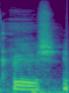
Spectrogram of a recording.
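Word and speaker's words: Piyush: His real name is like Priyush. – 15 syllables. Oh, yeah, it is Priyush. – Is it Priyush? – Is it Priyush? – Yeah, it's Priyush.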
